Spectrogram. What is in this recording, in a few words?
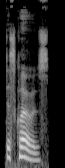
"disclose", english spelling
